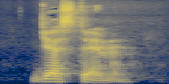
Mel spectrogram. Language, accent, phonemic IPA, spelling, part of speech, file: French, France, /djas.tɛm/, diastème, noun, LL-Q150 (fra)-diastème.wav
- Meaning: diastema, gap between teeth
